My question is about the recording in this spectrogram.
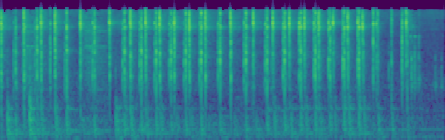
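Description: Rapid, even metallic clicking, about ten clicks a second, as a grader transmission shaft is turned by hand inside its stack of gears. It stops abruptly at the end, over a steady low hum.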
